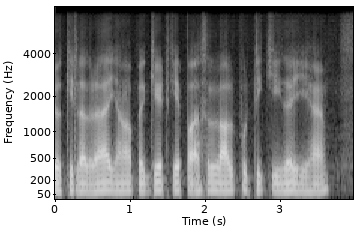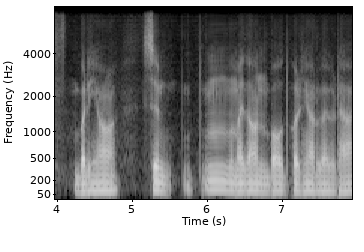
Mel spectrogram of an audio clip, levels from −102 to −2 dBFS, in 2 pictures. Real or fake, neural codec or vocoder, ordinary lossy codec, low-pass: fake; codec, 16 kHz, 0.3 kbps, FocalCodec; none; 7.2 kHz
